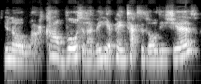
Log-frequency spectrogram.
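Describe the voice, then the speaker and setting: A woman from Montserrat with a Montserratian accent, an author being interviewed, speaking thoughtfully with frequent pauses and ums. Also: medium pitch, a crowd in the background. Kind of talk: reflective conversation.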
